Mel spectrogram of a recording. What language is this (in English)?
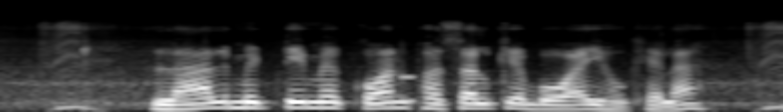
Bhojpuri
